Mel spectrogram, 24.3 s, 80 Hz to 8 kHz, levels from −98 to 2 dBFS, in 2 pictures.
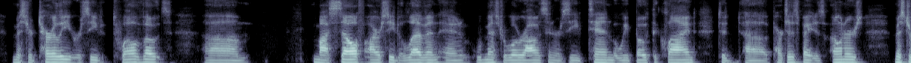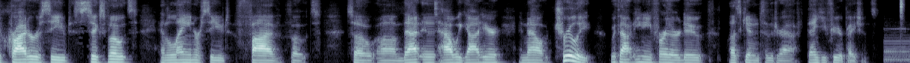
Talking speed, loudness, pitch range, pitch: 150 wpm, -24 LUFS, 110-125 Hz, 120 Hz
